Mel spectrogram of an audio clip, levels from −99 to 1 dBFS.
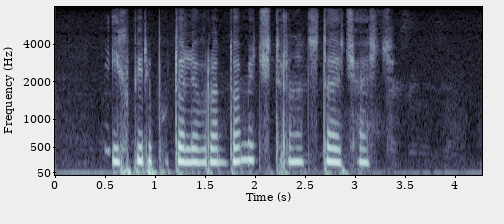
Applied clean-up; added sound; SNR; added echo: none; none; none; none.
